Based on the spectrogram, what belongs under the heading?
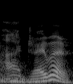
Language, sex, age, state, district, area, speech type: Sindhi, male, 45-60, Delhi, South Delhi, urban, spontaneous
